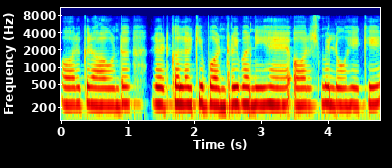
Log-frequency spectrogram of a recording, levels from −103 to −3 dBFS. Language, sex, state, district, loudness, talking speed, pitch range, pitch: Hindi, female, Bihar, Patna, -14 LUFS, 150 wpm, 215-225 Hz, 220 Hz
